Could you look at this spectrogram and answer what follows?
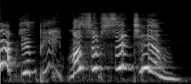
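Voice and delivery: very high squawking duck voice; Donald Duck panic. Acted. Donald in the cell fears Pete's plot, squawking. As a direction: quack it out in fear.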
